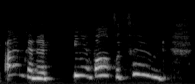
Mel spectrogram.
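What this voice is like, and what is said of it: Small child's voice. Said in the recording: “That wasn't an impression of anybody. That was my small person impression.”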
